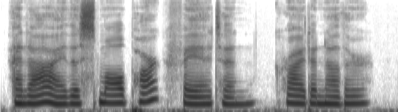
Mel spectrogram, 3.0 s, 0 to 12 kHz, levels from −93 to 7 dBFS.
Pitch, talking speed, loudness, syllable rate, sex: 190 Hz, 160 wpm, -16 LUFS, 4.5 syllables/s, female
